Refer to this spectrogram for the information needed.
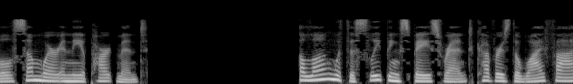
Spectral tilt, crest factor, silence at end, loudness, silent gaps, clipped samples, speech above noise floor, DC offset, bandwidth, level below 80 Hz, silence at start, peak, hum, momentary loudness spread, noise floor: -6 dB/octave; 14 dB; 0 s; -19 LUFS; 1.48-2.95 s; under 0.1%; over 71 dB; under 0.1%; 8.8 kHz; -58 dBFS; 0 s; -6 dBFS; none; 6 LU; under -90 dBFS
